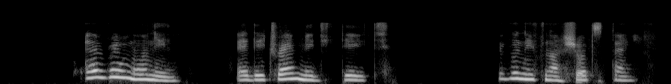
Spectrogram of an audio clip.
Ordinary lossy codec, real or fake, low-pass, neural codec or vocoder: AAC, 48 kbps; fake; 7.2 kHz; codec, 16 kHz, 2 kbps, FreqCodec, smaller model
